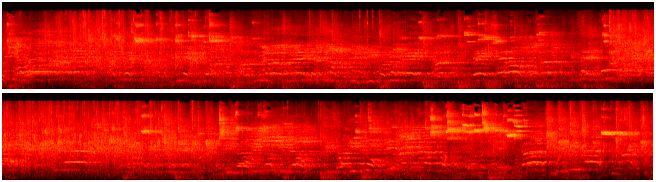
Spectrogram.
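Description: Sneakers squeak on a hard floor in a large echoing gym.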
